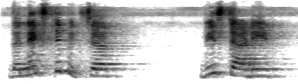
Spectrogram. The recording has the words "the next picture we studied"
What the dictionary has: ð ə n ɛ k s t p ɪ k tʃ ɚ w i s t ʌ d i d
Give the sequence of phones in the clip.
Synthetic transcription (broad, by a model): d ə n ɛ k s t p ɪ k tʃ ɚ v i s t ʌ d i d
